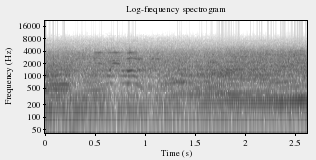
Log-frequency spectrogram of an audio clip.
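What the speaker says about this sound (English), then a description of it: "he just skirts it, flings the car into the right-hander. Foot hard down." Rally car driven flat out at the 1981 Esgair Dafydd Rallysprint, its engine roaring steadily and loudly throughout with rising tone, a commentator talking over it.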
